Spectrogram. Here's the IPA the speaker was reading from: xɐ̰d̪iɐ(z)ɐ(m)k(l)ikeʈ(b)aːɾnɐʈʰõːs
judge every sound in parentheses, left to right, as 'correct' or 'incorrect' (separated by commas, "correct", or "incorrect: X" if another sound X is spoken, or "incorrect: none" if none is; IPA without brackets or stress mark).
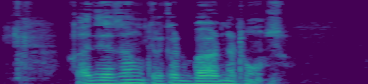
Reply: correct, correct, incorrect: ɾ, correct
